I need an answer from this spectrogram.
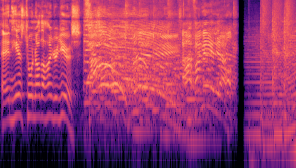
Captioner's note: crowd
